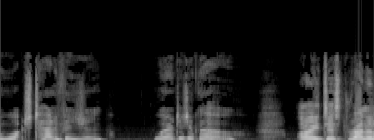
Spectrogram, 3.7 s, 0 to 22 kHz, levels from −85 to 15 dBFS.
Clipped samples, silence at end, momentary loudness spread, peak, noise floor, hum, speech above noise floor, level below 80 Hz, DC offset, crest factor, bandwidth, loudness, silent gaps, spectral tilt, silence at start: under 0.1%; 0 s; 19 LU; 0 dBFS; -45 dBFS; none; 28 dB; -60 dBFS; under 0.1%; 18 dB; 13.5 kHz; -18 LUFS; none; -4.5 dB/octave; 0 s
